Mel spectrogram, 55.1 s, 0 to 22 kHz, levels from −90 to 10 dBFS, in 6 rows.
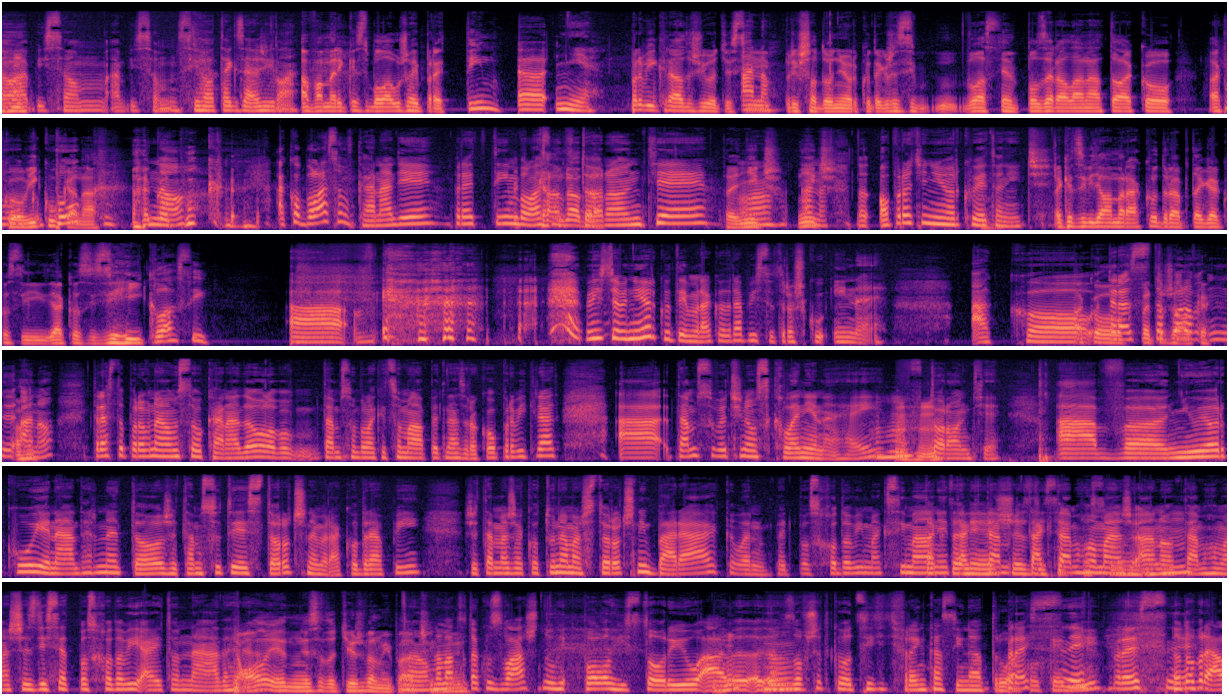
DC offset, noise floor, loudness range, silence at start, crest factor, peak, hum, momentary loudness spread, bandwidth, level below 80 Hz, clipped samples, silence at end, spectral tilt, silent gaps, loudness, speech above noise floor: under 0.1%; -61 dBFS; 3 LU; 0 s; 14 dB; -2 dBFS; none; 8 LU; 16 kHz; -54 dBFS; under 0.1%; 0 s; -5.5 dB/octave; none; -16 LUFS; 45 dB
